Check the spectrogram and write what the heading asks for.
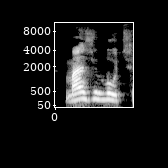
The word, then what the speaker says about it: Magiluth: Lucas é um dos membros fundadores do grupo magiluth assim que pronuncia mesmo mas mas hoje sendo responsável pelas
